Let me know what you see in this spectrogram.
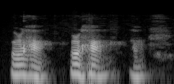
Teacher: उच्छिष्ट ध्वनि व्यंजन ऐसे व्यंजन जिसमें हम जैसे ढ़ा ढ़ा ढ़ा, इसमें हम जीभ के अगले हिस्से को एक बार ले जाते हैं ऊपर ढ़ा, उसके बाद तेजी से गिराते हैं नीचे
